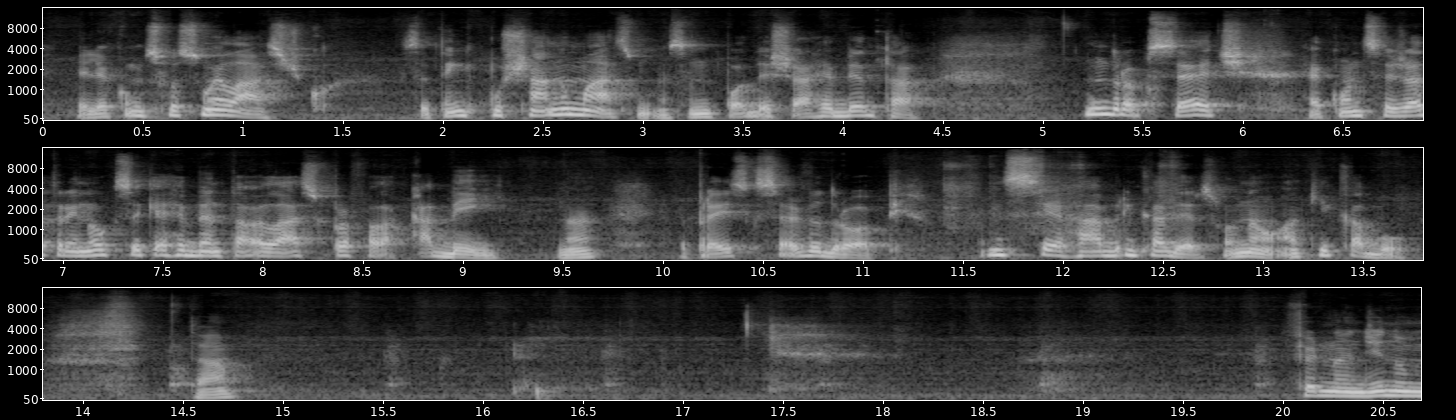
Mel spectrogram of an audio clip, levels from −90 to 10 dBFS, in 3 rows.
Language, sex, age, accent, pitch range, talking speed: Portuguese, male, 30-49, Brazilian, 90-130 Hz, 155 wpm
